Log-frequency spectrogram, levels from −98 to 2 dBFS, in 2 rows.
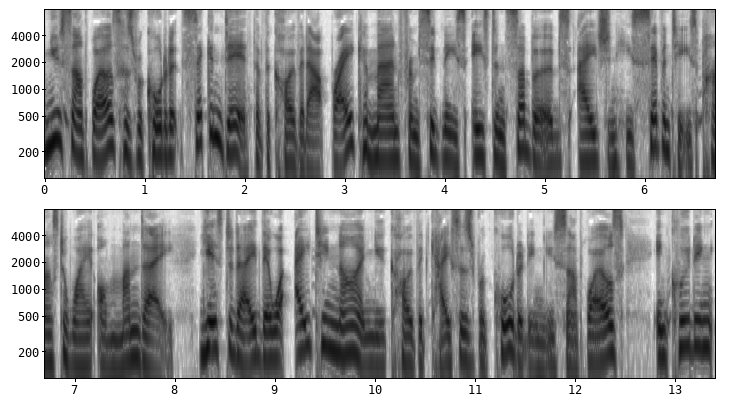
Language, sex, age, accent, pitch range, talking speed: English, female, 40-59, Australian, 150-215 Hz, 175 wpm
